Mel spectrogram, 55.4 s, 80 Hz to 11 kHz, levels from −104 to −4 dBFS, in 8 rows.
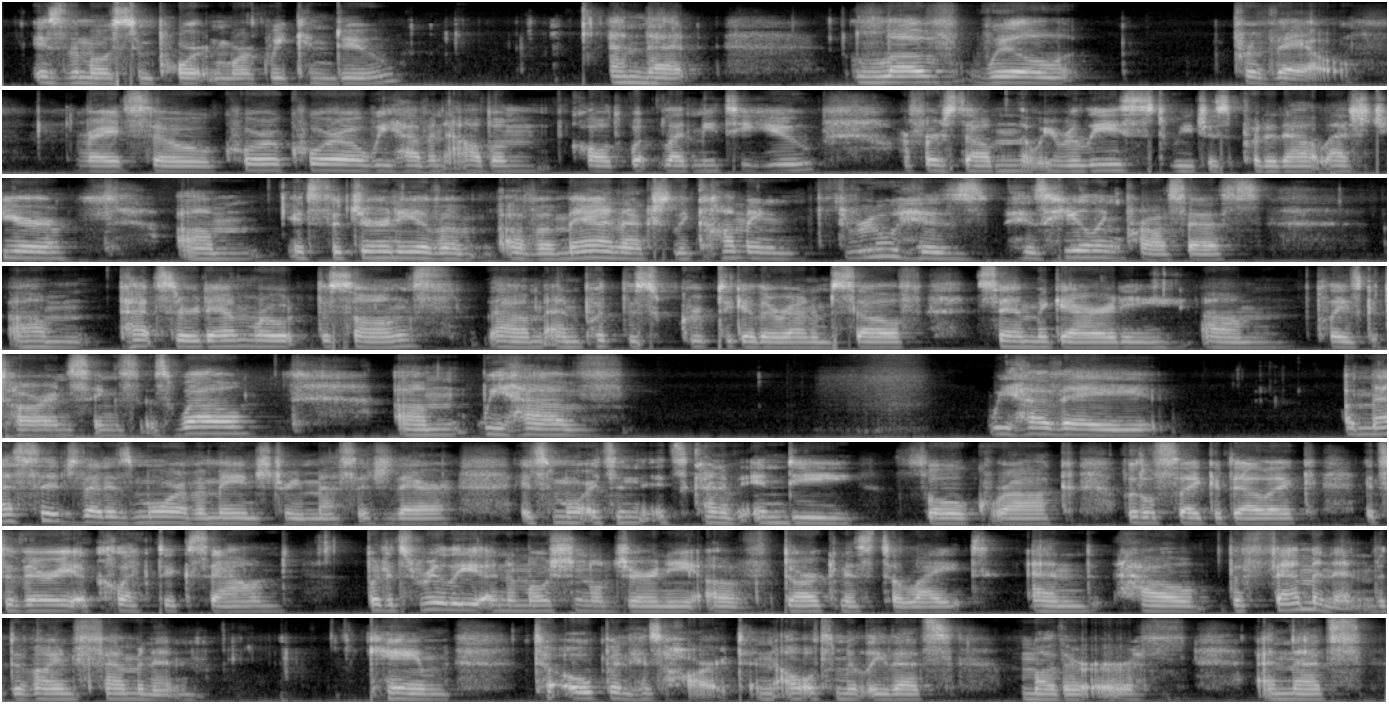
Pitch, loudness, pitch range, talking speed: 175 Hz, -29 LUFS, 165-190 Hz, 155 wpm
